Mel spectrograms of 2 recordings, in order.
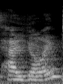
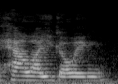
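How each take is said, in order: First: The phrase is said very quickly. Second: The phrase is said slowly. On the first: "it's a very fast phrase" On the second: "slowing it down"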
